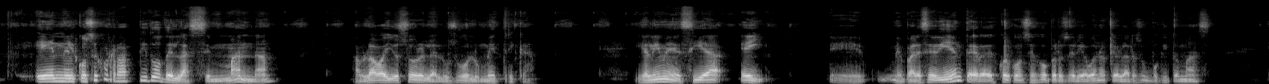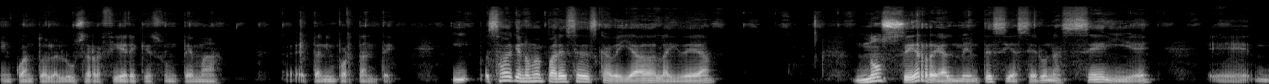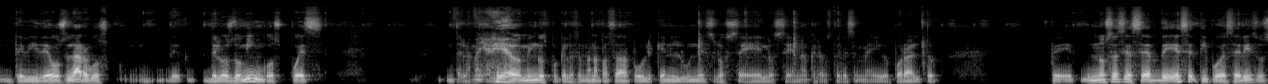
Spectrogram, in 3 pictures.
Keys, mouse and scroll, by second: 2.6 middle click, 3.5-9.5 drag, 9.5-10.9 middle drag, 10.1 click, 11.1 shift+middle click, 11.5 shift+middle click, 13.9-17.1 drag, 17.1 shift+middle click, 17.6-21.0 shift+drag, 21.4-22.7 drag, 22.8 middle click, 23.3 shift+middle click, 23.9-26.5 shift+drag, 26.6 shift+middle click, 27.9-29.3 drag, 29.4 middle click, 29.9-33.2 drag, 33.3 middle click, 33.8 shift+middle click, 34.3-35.8 shift+middle drag, 36.1-37.1 ctrl+drag, 37.4 ctrl+click.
